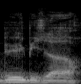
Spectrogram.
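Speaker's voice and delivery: big deep voice.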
